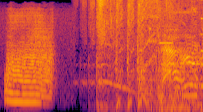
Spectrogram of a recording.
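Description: A loud, buzzy fart with a wavering pitch lasts about half a second, then a brief pause gives way to a jumble of clattering, crashing noise.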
